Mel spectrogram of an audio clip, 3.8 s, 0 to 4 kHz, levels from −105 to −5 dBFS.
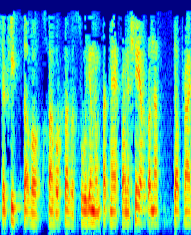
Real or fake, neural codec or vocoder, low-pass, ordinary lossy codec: fake; codec, 16 kHz, 0.5 kbps, FunCodec, trained on Chinese and English, 25 frames a second; 3.6 kHz; MP3, 16 kbps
